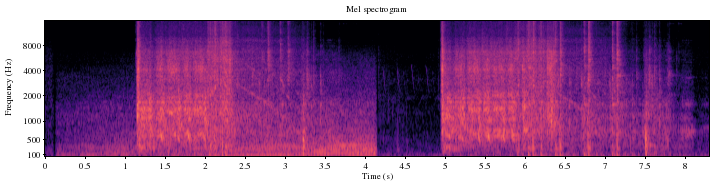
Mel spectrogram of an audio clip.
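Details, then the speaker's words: Riding lawn mower being hotwired without a key: two bursts of steady cranking that never catch. It cranks but won't fire, and lack of fuel is suspected, needing carb cleaner, not confirmed. "sounds like it's not getting fuel just need a little uh carb cleaner"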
